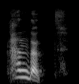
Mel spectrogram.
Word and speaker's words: conduct: Conduct. 이제 conduct라고 동사로 conduct 이렇게 발음하면 지휘하다지만 또는 뭔가를 수행하다라는 뜻이 되고 하지만 명사로 conduct 이러면 행동이죠.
